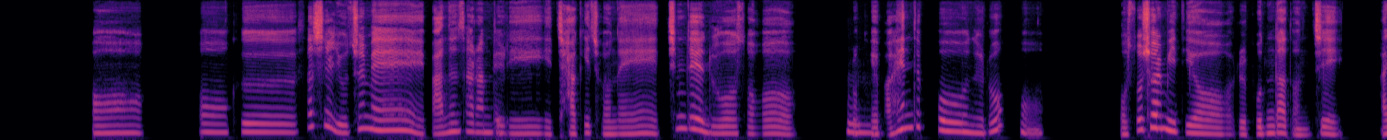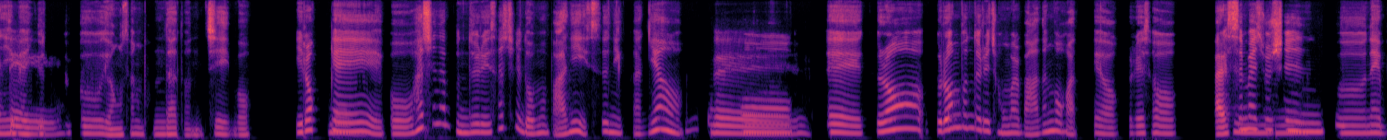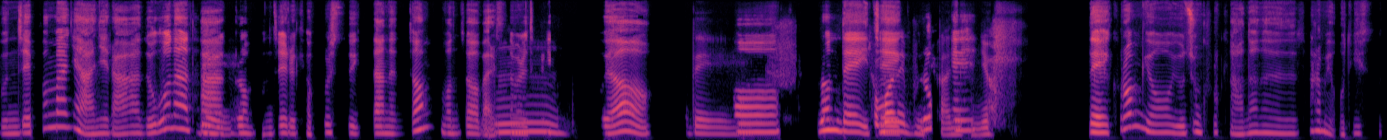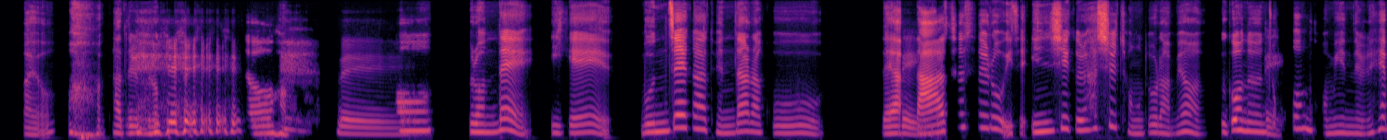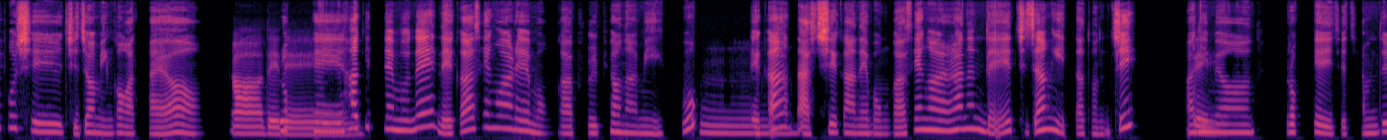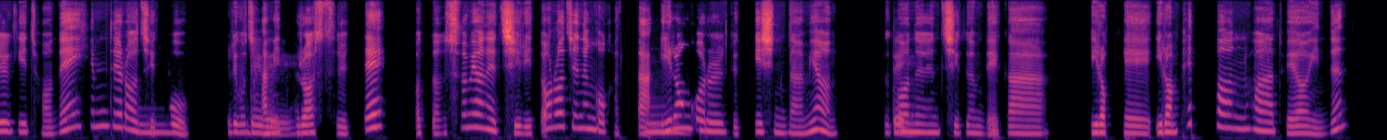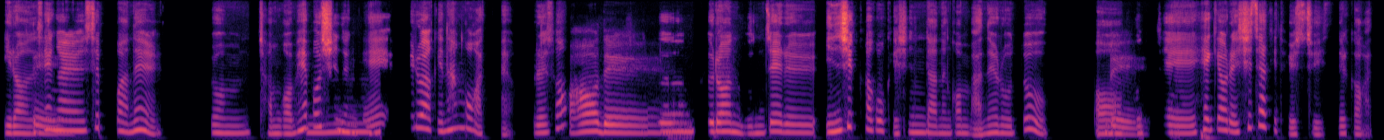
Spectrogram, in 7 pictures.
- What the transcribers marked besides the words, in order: laugh; laugh; tapping; teeth sucking
- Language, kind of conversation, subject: Korean, advice, 잠자기 전에 스크린 사용을 줄이려면 어떻게 시작하면 좋을까요?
